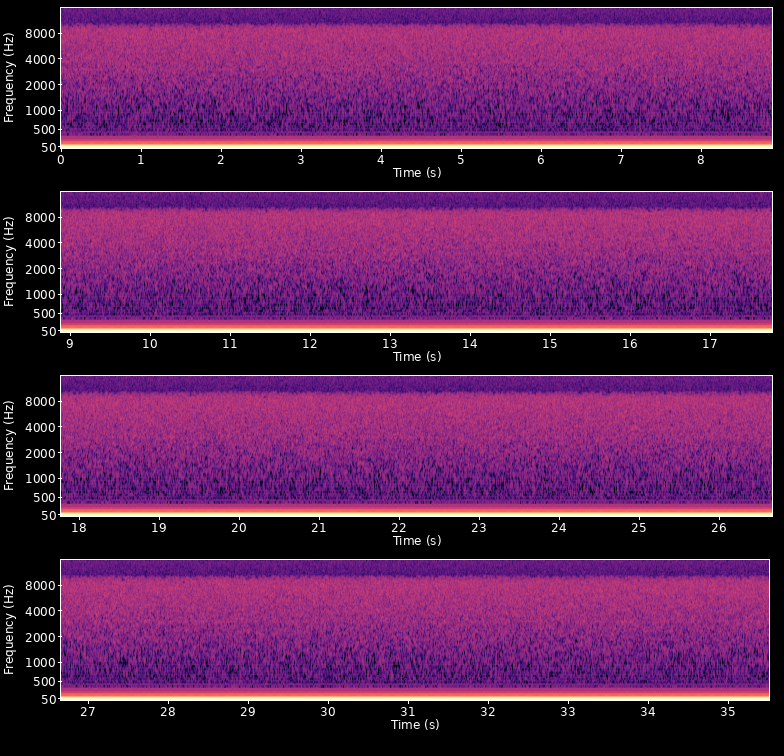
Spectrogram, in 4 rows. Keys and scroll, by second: 8.9 Delete, 18.3 ctrl+a, 20.2 ctrl+e, 23.3 shift+b, 24.1 ctrl+space, 26.7 Delete.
